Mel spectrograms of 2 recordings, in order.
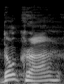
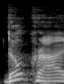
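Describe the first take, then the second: First: Much higher echo with a rising tune, Don't cry turned incredulous; mock echo. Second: Curt order, a bit higher, falling at the end; sergeant's order. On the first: Recruit echoes the sergeant's order, incredulous rise. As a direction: repeat his words back in disbelief. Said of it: "And I'm like". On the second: Retold or imitated. Sergeant scolds recruit under the wire, curt. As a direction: snap it down at him. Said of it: "He goes".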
